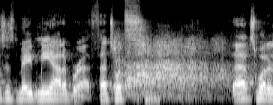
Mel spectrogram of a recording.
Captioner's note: audience cheering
